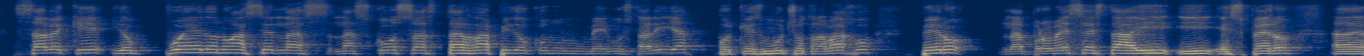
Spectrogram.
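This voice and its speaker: A man's voice: a little high, darkish tone. Portuguese-accented man teaching in Spanish. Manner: hesitant, many fillers and restarts. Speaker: karate coach and academy founder. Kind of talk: online class talk to camera.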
